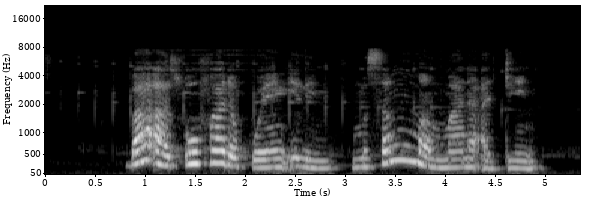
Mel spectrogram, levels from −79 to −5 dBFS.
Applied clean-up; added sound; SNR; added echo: neural separator model SepFormer DNS4.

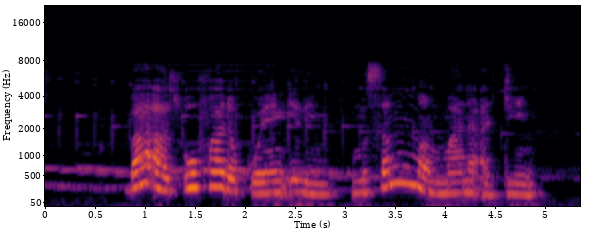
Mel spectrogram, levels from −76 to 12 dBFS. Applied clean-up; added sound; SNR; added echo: none; Marimba, xylophone; 19 dB; reverberation time 0.2 s.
